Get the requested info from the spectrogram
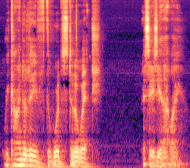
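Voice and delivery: quiet, hushed, confiding murmur. A guard leans in among the other guards to answer, in hushed tones. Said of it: "In hushed tones".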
